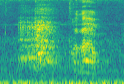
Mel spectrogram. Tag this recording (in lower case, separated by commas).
animal, bird, wild animals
